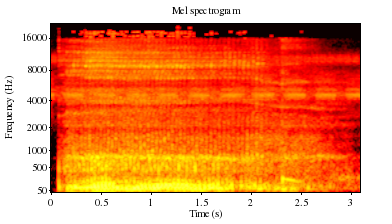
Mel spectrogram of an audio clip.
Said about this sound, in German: Offensichtlich liegt da jemand drin, der schnarcht.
